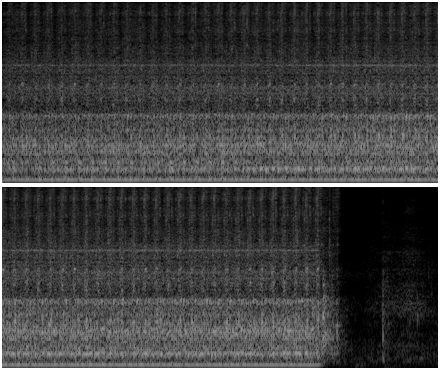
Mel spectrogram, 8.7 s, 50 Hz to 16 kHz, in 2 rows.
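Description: Industrial sewing machine (Pfaff 230) with a leather needle stitching 1000 denier nylon, a steady fast rattling hum that runs loud and continuous, then stops abruptly near the end.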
